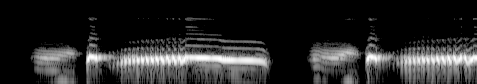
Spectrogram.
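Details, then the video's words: Very vocal albino Barbary dove kept as a calling lure. A soft lead-in and a sharp note open a fluttering trill that smooths into a long held coo. The same sequence begins again shortly after. "BURUNG PUTER ALBINO SANGAT GACOR"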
